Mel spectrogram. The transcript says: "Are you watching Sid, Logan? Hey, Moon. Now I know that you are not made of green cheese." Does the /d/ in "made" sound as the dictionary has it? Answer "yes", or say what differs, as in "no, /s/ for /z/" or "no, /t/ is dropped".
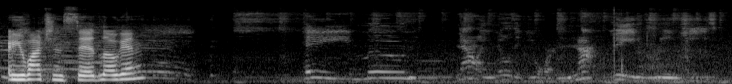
no, /d/ is dropped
